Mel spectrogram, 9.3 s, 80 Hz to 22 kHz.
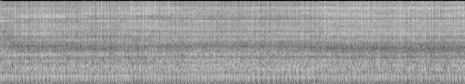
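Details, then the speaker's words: Old STIHL 026 chainsaw, hot after a test cut with bar and chain: rough, raspy, uneven high revs with weak pull, sounding worse when hot; poor compression, leaks bar oil. Diagnosis is a scored piston and cylinder. "And it does sound even worse after it's ran and it's hot like this. I'll just show you that. Hopefully you can hear all the noises here. That's not normal."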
